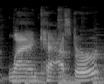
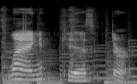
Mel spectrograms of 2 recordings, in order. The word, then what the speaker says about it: Lancaster: to correctly pronunciate Lancaster it's not Lancaster it's lanter there you go Lancaster that's right that's an important if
